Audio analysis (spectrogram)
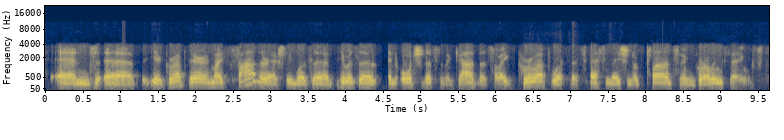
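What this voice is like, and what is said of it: New Zealand accent. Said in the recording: “as you can probably tell from my accent, I'm from a little bit further south ... grew up in New Zealand, so I'm a Kiwi”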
